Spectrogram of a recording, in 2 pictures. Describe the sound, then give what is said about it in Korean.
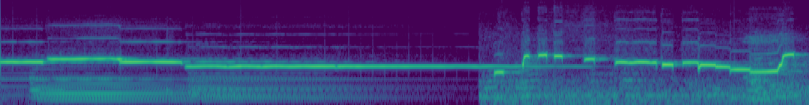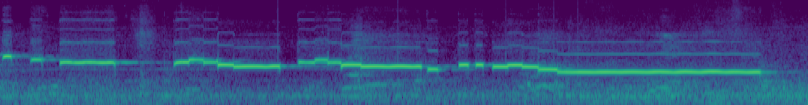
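A bright, clear ocarina plays a lively melody of pure whistle-like tones, first held notes over a soft low accompaniment, then a bouncy tune with quick steps between pitches. “이런 청량하고 상큼발랄한 이런 소리를 내는 악기도 있습니다.”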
